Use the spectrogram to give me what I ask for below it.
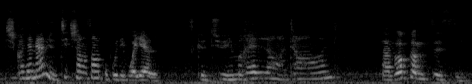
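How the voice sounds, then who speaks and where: A woman with a Québécois accent, hosting a children's lesson on letters and sounds, talking warmly and encouragingly straight to the young viewer. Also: sits high, quick pace, recorded from a distance, slight background noise. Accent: Québécois French. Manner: animated, encouraging, speaks directly to the child viewer. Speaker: children's educational host.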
